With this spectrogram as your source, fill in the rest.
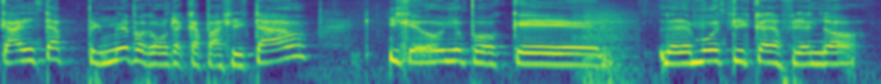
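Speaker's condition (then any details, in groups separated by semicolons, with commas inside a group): Down syndrome; with intellectual disability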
